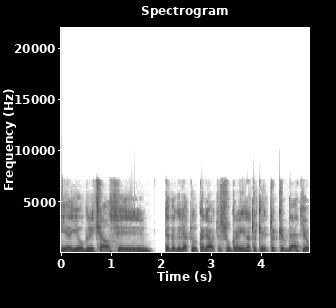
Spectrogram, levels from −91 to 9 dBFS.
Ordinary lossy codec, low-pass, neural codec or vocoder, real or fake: AAC, 32 kbps; 7.2 kHz; codec, 16 kHz, 16 kbps, FunCodec, trained on Chinese and English, 50 frames a second; fake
